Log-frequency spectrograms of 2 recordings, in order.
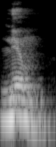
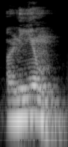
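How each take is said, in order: First: The ending is said as one joined syllable. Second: An extra vowel splits the ending into two syllables. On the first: The speaker calls it right. "अणियम नहीं, न्यम" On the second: The speaker calls it wrong. "कई भक्त पढ़ते हैं अणियम"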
